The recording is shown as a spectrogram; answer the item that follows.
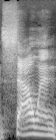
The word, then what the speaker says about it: Samhain: inspired by cthulhu and samhain itself that's how it's pronounced in the show save your samhain and sowhen takes for your halloween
